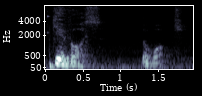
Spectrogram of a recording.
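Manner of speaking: measured mugger's order; contained threat. Acted. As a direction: demand it quietly, with menace. Mugger's first demand for watch.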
